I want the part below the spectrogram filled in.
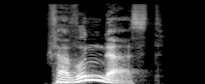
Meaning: second-person singular present of verwundern
- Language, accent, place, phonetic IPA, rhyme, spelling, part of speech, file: German, Germany, Berlin, [fɛɐ̯ˈvʊndɐst], -ʊndɐst, verwunderst, verb, De-verwunderst.ogg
